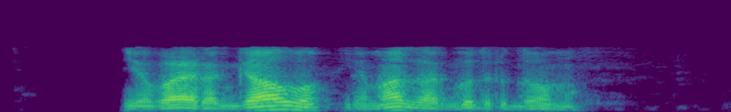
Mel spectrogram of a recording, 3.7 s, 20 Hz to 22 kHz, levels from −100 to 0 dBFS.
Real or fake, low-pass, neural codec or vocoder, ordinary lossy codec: real; 7.2 kHz; none; AAC, 16 kbps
